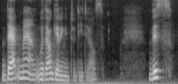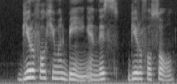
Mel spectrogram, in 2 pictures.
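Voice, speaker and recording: A young adult woman from Romania, a coach, speaking earnestly in a halting personal monologue with many pauses and fillers. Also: medium pitch, lively intonation, warm tone. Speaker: intimacy and breathwork coach.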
